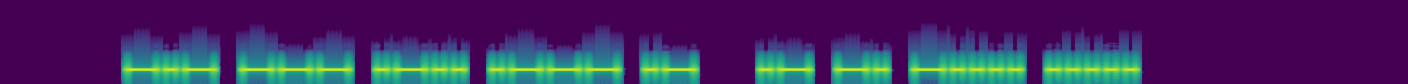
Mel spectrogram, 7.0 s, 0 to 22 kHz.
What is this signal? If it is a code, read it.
Morse code, heard as a keyed tone, about 25 wpm, 700 Hz. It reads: KOLJA AN65
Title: CWT Exchange 25wpm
